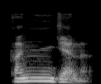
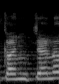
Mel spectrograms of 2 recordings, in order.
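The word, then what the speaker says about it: काञ्चन: So kanjana. Should be kanjana. No, the pronunciation is Kanchana only.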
